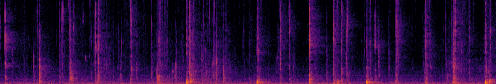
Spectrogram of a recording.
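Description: An empty, hollow, clear plastic (PET) water bottle is held horizontally in both hands and squeezed and crinkled with the fingertips close to the microphones. The result is a steady, irregular stream of dry crackles and taps, with sharper, louder pops at uneven intervals over a quiet, close background.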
